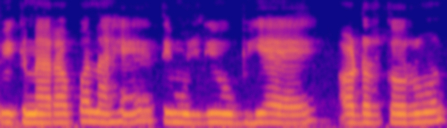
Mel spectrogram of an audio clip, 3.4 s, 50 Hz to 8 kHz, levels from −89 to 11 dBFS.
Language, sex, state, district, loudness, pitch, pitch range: Marathi, female, Maharashtra, Gondia, -18 LUFS, 200 Hz, 195-205 Hz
